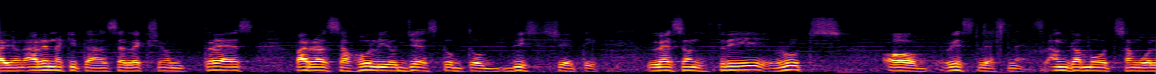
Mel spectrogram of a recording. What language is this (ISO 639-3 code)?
fil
